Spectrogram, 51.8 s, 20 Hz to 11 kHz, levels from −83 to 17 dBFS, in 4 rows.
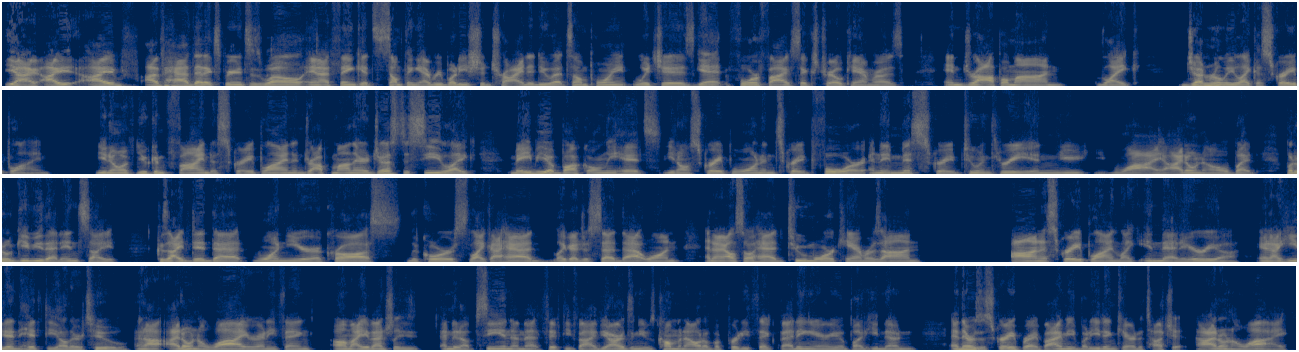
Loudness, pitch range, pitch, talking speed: -27 LUFS, 105-125 Hz, 115 Hz, 215 wpm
